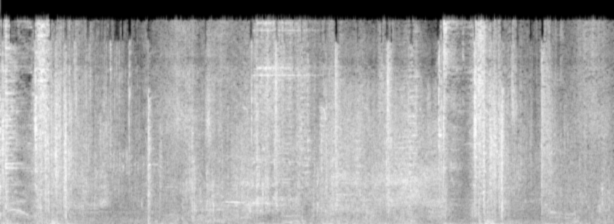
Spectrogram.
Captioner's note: gunfire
